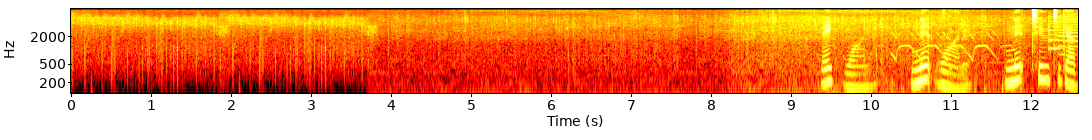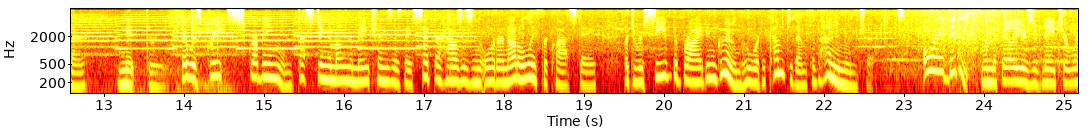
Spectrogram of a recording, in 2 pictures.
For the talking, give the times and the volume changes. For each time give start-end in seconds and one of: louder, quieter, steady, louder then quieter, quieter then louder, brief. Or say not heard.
9.3-25.1 steady.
